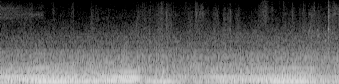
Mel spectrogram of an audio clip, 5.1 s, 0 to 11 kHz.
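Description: A 2024 Volkswagen Golf GTI in sport mode pulling hard in second gear, a smooth mid-pitched engine drone rising steadily, dipping briefly at a shift-like pause before climbing again, heard from inside the cabin.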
